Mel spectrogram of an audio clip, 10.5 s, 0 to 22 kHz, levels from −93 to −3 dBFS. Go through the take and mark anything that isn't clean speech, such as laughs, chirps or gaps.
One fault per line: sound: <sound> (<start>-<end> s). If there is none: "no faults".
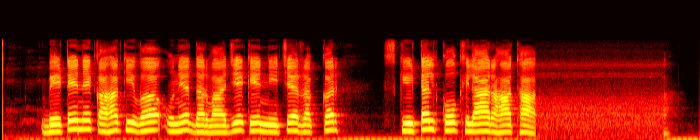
no faults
